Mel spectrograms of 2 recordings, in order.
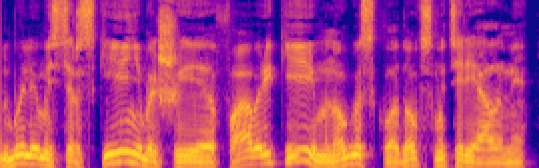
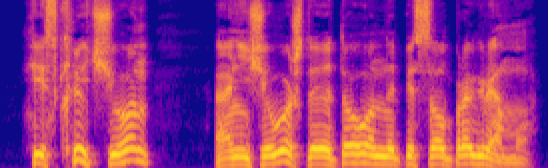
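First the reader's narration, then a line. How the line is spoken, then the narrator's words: Plain. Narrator (Russian): спросил я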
